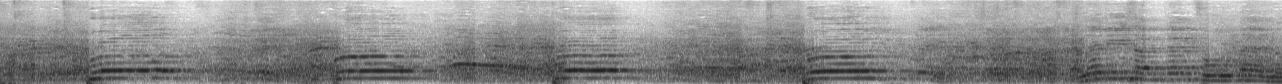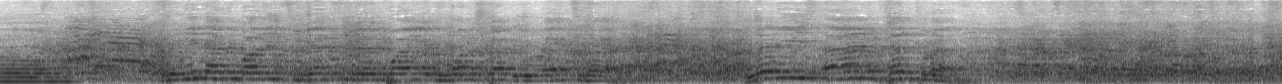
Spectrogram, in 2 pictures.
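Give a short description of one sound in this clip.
A man sings loudly into a microphone through a loudspeaker in an echoing hall.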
